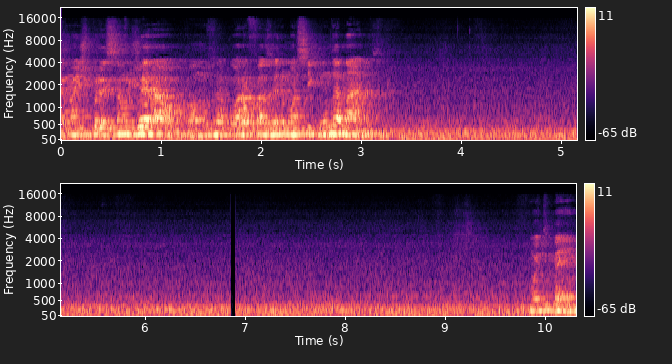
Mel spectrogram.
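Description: A man lectures calmly, close by.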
